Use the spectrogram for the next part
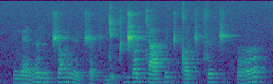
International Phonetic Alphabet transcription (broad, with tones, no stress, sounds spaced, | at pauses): ŋ ɛ˨ ð ɵ˦˨ ɲ t͡ʃ ɔ˦ ŋ ð ʏ˨ t͡ʃ ɔ˨ t͡ʃ ɟ ɤ˨ c d͡ʒ ɔ˦ c a˧ p ʏ˦ t͡ʃ t ɔ˧ t͡ʃ t͡s ɯ˦ t͡ʃ | ɤ˨˦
